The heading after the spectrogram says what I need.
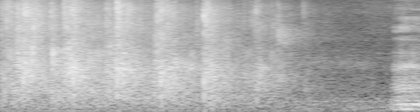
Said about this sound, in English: Let's give him a big clap, please.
